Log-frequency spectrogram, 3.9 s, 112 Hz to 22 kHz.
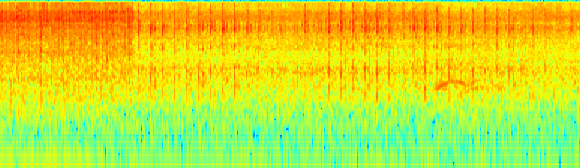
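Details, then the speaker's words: New 440 six-barrel V8 with a Comp Cams Mutha Thumper cam, held at raised rpm during cam break-in: steady V8 roar at fast idle with no tapping, knocking, rattles or leaks. Normal running at raised rpm. "all right we have the engine running exactly the way it's supposed to no leaks no rattles no knocks it is complete"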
